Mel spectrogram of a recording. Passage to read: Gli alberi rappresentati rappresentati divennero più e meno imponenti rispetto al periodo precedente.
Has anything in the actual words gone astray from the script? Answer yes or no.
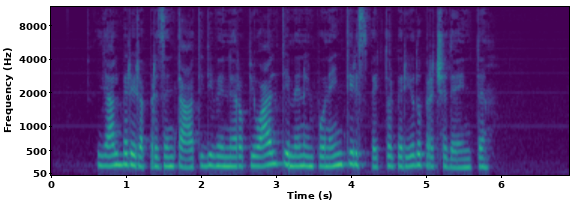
yes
